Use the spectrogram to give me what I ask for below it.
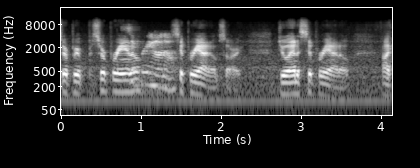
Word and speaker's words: Cipriano: which is Joanna uh soprano or was it pronounce it again s ciano ciano cypriano I'm sorry Joanna cypriano uh case number 547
